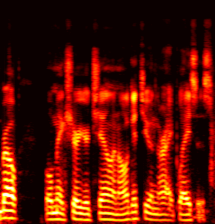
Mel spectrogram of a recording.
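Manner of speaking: normal talking voice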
